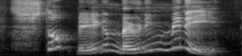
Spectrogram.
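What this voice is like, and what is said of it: Imitates another person's voice. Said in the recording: “my little Thatcher impression ... Very good. Yeah, very good.”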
